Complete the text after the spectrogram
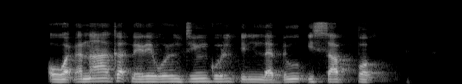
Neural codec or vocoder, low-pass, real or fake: codec, 16 kHz, 0.8 kbps, ZipCodec; 7.2 kHz; fake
